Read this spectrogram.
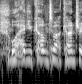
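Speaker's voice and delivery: put-on scared voice, loud and high.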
